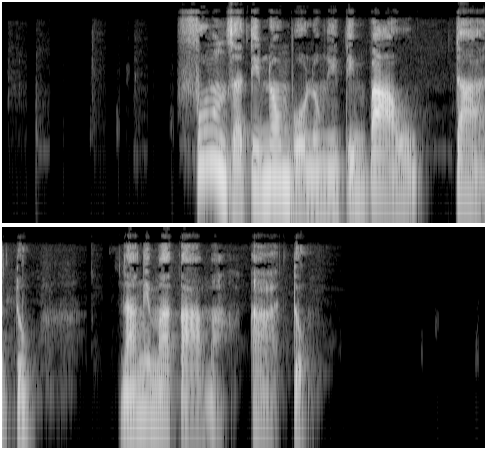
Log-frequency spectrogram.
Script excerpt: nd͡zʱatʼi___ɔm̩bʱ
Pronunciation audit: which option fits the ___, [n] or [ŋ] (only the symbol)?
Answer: n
